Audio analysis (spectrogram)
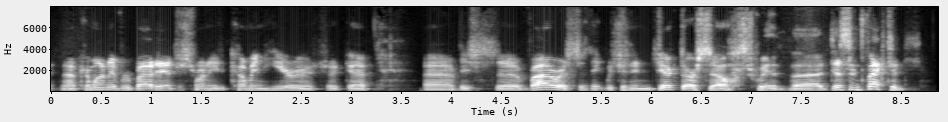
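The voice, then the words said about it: Poor impression of President Bartlett. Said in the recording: “Is that how he talks? ... doing an accent is a bit like trying to land on a runway ... you've missed the runway there ... Literally gone to the wrong continent.”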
